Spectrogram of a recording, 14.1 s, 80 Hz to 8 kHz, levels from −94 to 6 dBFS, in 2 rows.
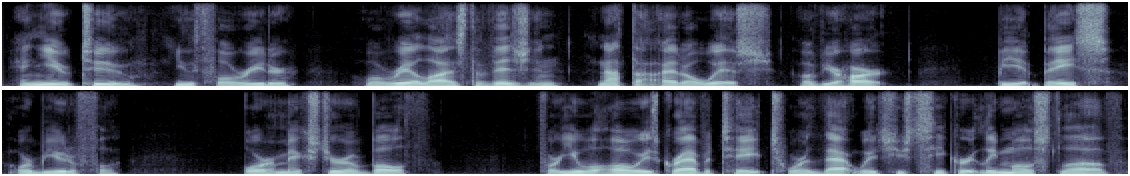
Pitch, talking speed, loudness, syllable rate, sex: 115 Hz, 160 wpm, -19 LUFS, 4.9 syllables/s, male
